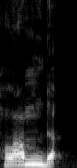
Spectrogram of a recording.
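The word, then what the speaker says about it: lambda: atau kita terus disini dia dibacanya adalah lamda nah itu jadi panjang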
